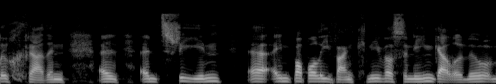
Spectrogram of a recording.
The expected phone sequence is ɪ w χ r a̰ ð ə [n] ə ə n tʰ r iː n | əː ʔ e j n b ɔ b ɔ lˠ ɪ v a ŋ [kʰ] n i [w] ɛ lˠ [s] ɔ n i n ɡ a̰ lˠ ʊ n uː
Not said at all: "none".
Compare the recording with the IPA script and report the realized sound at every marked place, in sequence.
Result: n, kʰ, v, s

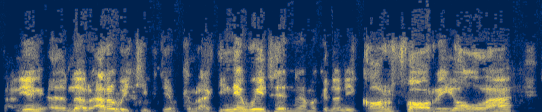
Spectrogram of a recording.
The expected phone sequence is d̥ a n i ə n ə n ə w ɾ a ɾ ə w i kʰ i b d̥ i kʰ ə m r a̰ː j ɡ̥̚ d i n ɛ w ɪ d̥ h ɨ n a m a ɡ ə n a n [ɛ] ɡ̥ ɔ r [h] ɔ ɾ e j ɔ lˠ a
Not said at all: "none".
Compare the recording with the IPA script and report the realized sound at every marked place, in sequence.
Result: i, f

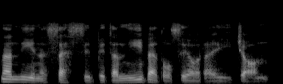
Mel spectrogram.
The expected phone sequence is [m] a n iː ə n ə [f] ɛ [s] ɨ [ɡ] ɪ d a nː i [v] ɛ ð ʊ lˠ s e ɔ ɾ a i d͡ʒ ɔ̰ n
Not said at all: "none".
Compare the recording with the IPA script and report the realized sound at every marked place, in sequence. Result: n, s, s, b, v

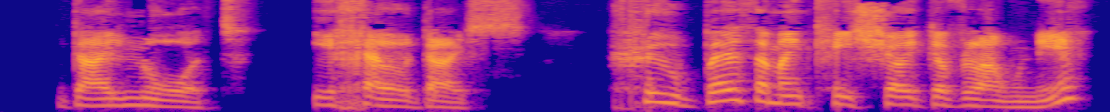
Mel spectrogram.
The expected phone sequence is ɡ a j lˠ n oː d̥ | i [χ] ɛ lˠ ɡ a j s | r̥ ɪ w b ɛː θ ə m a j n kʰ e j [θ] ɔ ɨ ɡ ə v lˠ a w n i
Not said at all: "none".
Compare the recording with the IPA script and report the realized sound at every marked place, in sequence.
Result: χ, ʃ

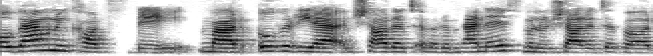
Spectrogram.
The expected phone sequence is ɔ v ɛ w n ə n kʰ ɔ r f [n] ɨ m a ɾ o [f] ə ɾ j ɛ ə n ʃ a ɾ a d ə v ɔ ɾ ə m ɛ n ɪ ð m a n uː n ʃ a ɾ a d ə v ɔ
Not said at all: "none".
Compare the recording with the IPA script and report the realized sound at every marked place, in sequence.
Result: n, v

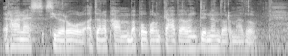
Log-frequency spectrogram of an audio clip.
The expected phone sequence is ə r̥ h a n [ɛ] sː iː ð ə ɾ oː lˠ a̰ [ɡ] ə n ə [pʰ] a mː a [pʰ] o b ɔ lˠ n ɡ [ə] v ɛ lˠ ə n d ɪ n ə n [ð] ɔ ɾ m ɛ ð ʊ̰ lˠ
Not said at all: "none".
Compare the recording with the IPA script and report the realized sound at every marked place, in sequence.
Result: ɛ, d, pʰ, pʰ, a, ð

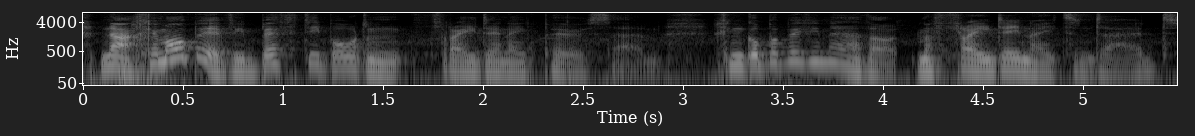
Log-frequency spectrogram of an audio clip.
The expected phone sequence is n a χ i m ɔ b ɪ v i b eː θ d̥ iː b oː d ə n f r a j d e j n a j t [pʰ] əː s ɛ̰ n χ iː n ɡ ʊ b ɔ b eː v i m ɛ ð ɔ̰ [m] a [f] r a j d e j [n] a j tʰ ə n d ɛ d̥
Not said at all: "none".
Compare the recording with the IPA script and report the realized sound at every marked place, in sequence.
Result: pʰ, m, f, n

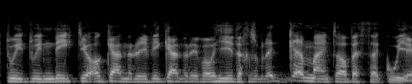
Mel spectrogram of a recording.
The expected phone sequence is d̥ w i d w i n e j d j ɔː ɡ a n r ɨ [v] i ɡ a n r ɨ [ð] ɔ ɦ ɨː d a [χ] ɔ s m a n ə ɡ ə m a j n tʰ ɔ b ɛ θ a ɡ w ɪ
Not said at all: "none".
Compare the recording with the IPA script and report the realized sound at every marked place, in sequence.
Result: v, v, χ

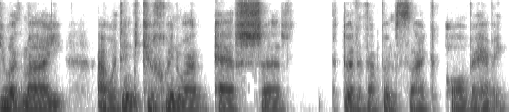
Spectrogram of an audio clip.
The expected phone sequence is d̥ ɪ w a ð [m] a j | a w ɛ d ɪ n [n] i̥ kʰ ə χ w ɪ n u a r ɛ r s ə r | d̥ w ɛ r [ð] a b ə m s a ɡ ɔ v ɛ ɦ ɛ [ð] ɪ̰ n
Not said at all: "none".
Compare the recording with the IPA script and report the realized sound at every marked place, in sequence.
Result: m, d, ð, v

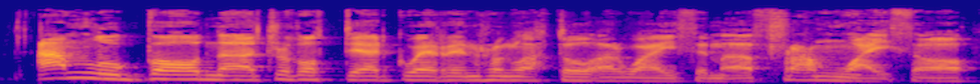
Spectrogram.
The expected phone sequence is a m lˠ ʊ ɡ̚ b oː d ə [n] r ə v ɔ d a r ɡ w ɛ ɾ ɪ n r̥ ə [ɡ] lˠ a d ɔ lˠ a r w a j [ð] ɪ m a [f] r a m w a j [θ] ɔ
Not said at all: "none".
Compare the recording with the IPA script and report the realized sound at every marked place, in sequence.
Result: d, ŋ, θ, f, θ

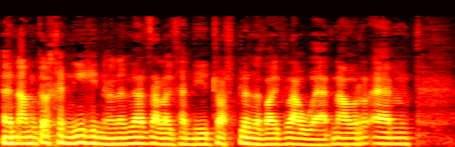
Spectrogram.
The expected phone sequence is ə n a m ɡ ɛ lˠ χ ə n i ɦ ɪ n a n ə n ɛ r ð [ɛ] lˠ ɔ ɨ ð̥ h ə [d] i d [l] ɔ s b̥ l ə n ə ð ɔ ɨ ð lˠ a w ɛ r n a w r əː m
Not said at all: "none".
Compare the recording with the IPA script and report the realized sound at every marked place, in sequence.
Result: ɛ, n, r

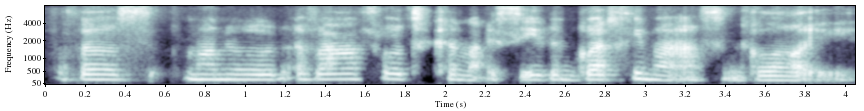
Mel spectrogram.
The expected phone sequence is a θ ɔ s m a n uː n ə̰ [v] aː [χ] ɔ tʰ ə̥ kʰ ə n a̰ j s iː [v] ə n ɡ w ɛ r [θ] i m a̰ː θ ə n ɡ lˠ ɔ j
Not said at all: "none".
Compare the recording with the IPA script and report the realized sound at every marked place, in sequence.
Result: v, θ, ð, θ

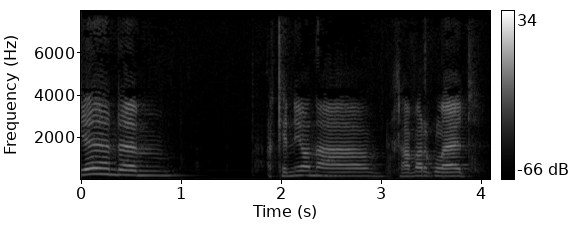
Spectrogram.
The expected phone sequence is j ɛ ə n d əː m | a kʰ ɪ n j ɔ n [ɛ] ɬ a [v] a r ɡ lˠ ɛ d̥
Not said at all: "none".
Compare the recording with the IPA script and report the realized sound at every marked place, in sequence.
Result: a, v

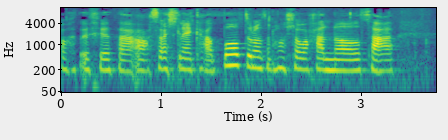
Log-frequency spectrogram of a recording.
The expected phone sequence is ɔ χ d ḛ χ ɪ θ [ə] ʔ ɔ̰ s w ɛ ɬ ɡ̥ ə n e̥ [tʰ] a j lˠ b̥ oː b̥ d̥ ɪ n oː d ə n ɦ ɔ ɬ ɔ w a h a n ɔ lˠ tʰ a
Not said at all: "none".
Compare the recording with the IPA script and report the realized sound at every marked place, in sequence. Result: a, kʰ

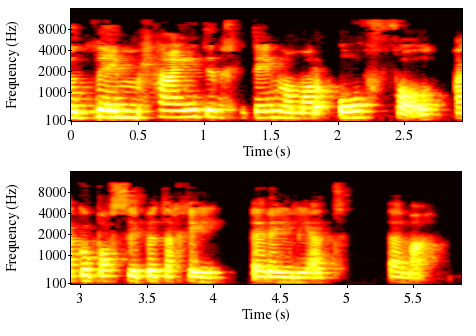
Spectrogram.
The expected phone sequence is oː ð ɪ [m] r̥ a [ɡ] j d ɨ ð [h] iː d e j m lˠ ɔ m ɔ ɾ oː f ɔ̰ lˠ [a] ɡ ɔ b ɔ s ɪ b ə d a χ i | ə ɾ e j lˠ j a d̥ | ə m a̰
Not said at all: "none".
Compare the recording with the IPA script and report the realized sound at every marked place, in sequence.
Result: m, none, χ, a

